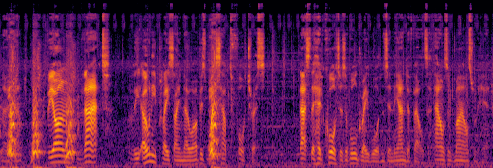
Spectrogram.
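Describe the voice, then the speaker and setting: A man voicing a young male warrior and former templar trainee in a fantasy video game, speaking with wry, self-mocking humor. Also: on the low side. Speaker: companion character in a video game. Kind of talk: voiced game dialogue. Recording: game audio over background music. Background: game soundtrack music.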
